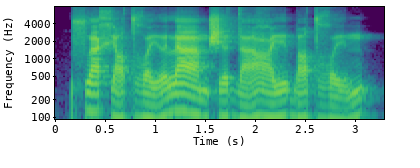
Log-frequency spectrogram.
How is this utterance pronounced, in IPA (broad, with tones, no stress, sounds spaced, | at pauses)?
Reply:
sʷ a˦ x ɪː˨˩˦ tˤ ʁʷ ɪː˨˩˦ ə̯ l aː˥˨ m ʃ ə˨˦ d a˨˩˦ ʕ ɪː˨˦ b ɤ˨˦ tˤ ʁʷ ɪ˨˩˦ m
